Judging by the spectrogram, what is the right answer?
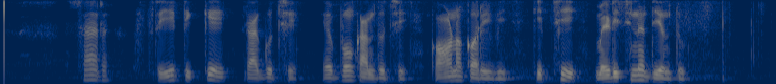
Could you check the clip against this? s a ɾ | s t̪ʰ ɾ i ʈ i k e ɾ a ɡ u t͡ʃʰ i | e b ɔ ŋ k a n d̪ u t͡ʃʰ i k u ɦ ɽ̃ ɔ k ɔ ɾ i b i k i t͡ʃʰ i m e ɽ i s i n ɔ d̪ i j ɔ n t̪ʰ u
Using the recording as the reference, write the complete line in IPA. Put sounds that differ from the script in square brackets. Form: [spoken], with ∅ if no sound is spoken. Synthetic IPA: s a ɾ | s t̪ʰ ɾ i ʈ i k e ɾ a ɡ u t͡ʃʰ i | e b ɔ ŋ k a n d̪ u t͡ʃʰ i k [ɔ] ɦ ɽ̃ ɔ k ɔ ɾ i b i k i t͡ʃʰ i m e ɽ i s i n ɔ d̪ i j ɔ n [t̪] u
